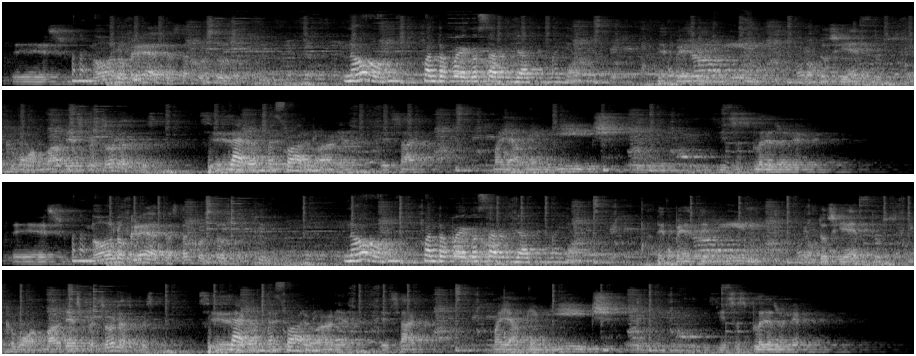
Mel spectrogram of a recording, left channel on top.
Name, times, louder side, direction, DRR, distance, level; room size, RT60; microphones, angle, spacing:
voice 1, 0.1-2.7 4.4-5.0 6.1-6.2 6.4-10.6 11.1-13.3 14.0-17.1, right 1 dB, 80° right, 2 dB, 1.5 m, -25 dB
sound 1, 1.0-16.5, equal, 40° right, 1.6 m, -33 dB
sound 2, 2.0-10.3, left 2 dB, 50° left, 2.1 m, -32 dB
voice 2, 3.4-6.0 11.4-12.3 15.1-15.2, equal, 5° left, 6 dB, 0.5 m, -19 dB
14.5 x 14.0 x 3.6 m, 1.3 s
head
